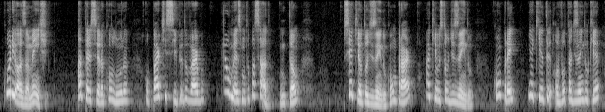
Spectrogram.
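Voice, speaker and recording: A man with a Brazilian Portuguese accent giving an animated online grammar lesson as an English teacher, drilling sentences slowly between quick explanations. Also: high voice.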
